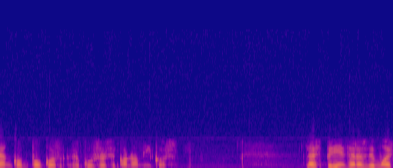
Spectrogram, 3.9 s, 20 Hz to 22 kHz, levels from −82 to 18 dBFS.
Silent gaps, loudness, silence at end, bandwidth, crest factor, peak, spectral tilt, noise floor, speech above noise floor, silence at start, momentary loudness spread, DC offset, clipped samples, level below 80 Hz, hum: none; -26 LUFS; 0 s; 5.8 kHz; 20 dB; -6 dBFS; -4.5 dB/octave; -54 dBFS; 28 dB; 0 s; 14 LU; under 0.1%; under 0.1%; -68 dBFS; none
